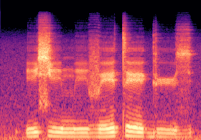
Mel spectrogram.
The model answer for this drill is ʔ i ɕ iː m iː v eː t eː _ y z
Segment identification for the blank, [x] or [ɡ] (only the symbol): ɡ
